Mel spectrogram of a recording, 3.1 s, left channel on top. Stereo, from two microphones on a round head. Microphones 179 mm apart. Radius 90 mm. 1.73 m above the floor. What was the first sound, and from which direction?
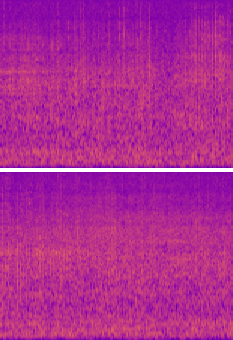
Only background noise.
